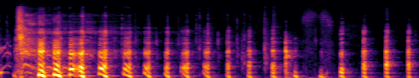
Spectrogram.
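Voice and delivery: long, high, real laughter; lingering laughing fit. Real, not acted. Streamer still tickled by the slip, long laughing fit. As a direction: keep cracking up until winded.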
